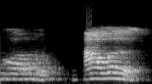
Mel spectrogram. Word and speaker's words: hour: About half an hour. Half an hour. L is silent and the hour H is silent.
